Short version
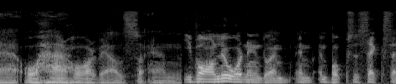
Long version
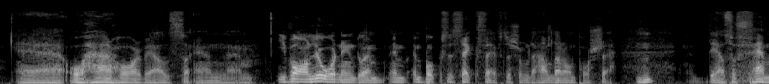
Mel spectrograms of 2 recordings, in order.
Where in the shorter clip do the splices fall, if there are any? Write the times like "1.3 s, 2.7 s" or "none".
1.8 s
